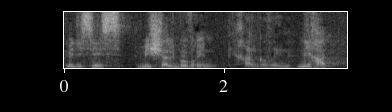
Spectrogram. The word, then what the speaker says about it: Michal Govrin: Michal. Voilà, c'est la prononciation hébraïque.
